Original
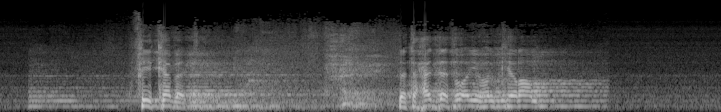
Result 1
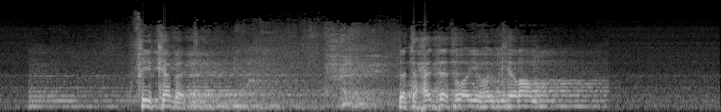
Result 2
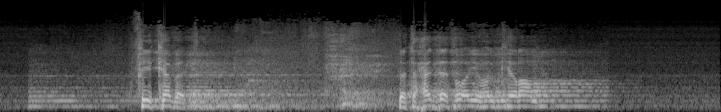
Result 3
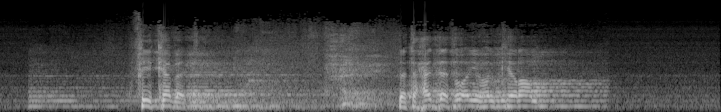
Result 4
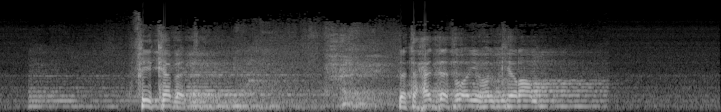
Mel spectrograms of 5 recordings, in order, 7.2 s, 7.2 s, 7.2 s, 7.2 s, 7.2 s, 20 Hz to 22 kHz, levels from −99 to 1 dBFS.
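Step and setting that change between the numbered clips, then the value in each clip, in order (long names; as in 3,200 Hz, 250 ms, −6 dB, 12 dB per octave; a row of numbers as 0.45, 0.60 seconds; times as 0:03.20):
far-end echo of a speakerphone, delay time: 130, 330, 90, 220 milliseconds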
